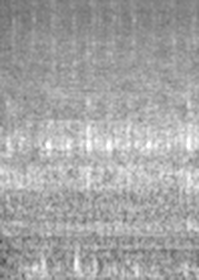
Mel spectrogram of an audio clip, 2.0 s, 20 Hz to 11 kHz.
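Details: 2012 Ford F-150 5.0 at idle: light, irregular knocks over a steady idle hum with a hiss on top; engine knock at idle, cause unconfirmed.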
